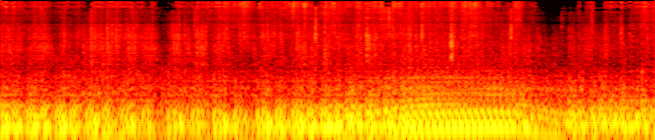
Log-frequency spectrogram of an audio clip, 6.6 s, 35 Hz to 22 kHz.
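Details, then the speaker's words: 2003 Subaru WRX rally car project, driving on its first test drive: deep, uneven engine rumble with an irregular stumble and loping pulse about three or four a second; engine misfire, cause undiagnosed, compression suspected. "It's running, it's driving. It's not running well. It's got a misfire in it or some sort of deal."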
